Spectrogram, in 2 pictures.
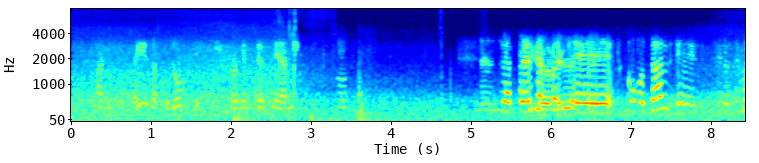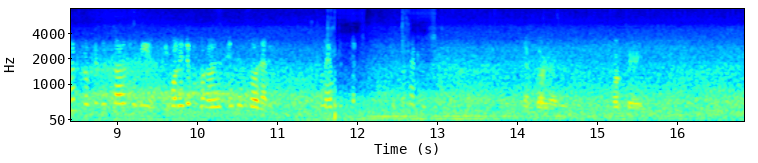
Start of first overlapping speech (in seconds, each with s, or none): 5.4 s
